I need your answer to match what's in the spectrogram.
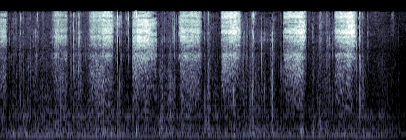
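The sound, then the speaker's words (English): A moth's sound: a series of about five raspy, hissing bursts repeating roughly once a second, each swelling and fading over a faint scratchy crackle and a steady low hum. “That's a sound a moth makes. It's the insect world.”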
